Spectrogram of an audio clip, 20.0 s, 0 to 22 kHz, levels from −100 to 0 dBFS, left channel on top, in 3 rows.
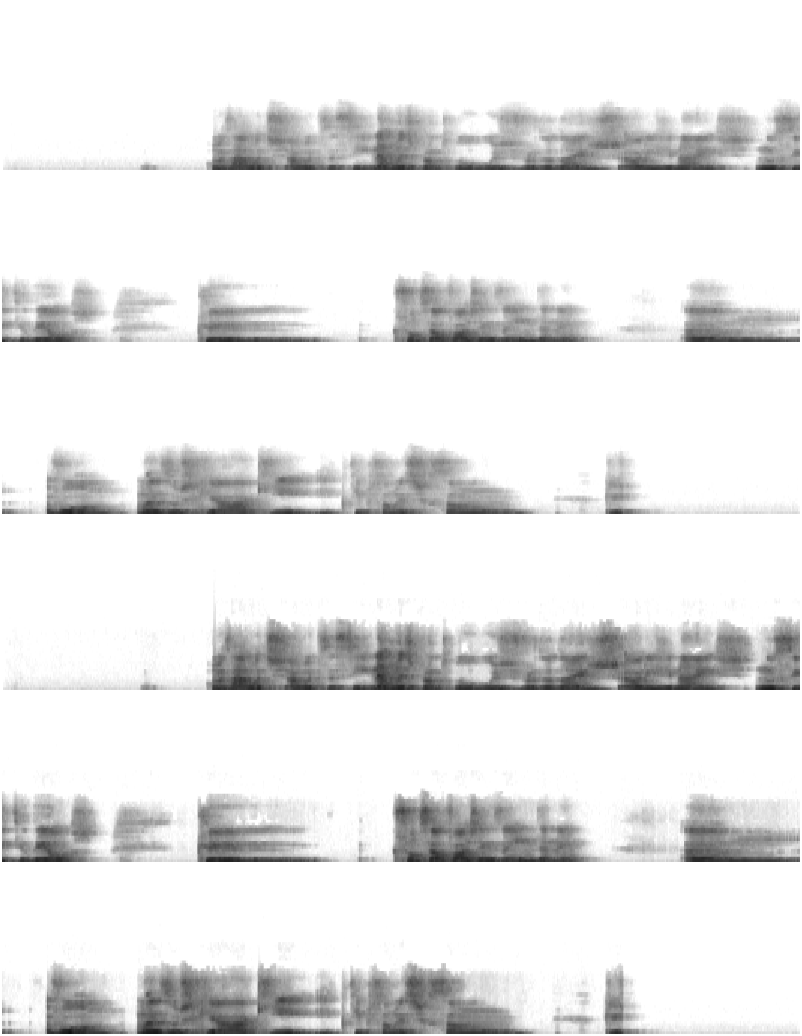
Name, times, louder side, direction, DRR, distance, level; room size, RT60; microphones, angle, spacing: voice 1, 1.8-7.4 8.3-9.3 9.9-11.5 12.3-13.4 13.7-17.7 18.3-18.5, right 5 dB, 45° right, 0.4 m, -23 dB
9.8 x 7.0 x 4.2 m
head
